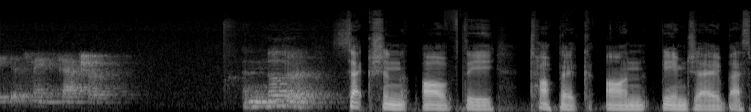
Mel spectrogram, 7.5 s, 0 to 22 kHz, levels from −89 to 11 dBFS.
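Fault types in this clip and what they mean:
Switch to a distant microphone: From the start to 3.49 s the voice sounds roomy, hollow and thin, about 5 dB quieter, with more background noise. The likely cause is a far microphone. The close sound returns abruptly.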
